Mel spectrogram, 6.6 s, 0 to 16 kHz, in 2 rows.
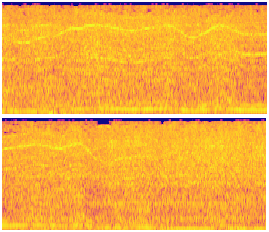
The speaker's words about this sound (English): I want you to take a listen to this. It's an onboard recording from one of the Red Bull cars in 2019.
